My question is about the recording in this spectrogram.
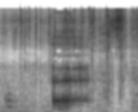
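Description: A man burps once, about a second in: a short belch from a gulp of beer. A foil trading-card pack wrapper crinkles faintly in his hands.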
